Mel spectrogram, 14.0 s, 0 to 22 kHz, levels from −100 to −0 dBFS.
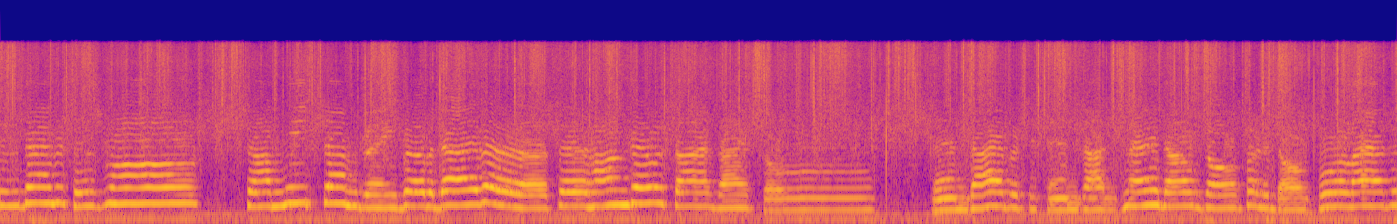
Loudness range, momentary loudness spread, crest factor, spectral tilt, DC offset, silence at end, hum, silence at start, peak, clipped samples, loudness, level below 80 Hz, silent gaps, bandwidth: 4 LU; 7 LU; 16 dB; -3.5 dB/octave; under 0.1%; 0 s; none; 0 s; 0 dBFS; under 0.1%; -18 LUFS; -38 dBFS; none; 11.5 kHz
